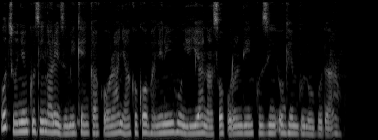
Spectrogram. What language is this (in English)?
Igbo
